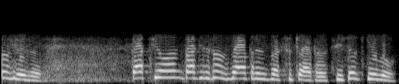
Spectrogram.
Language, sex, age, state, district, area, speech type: Kashmiri, male, 30-45, Jammu and Kashmir, Bandipora, rural, conversation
